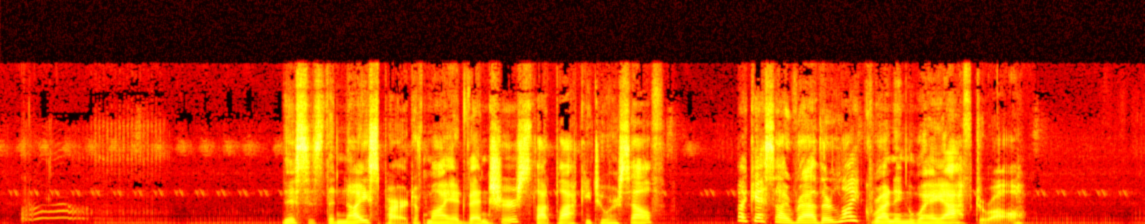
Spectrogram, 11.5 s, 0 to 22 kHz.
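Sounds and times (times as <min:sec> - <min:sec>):
cat purring contentedly while being stroked and having its ears rubbed: 0:00.0 - 0:11.4
cat short high tonal call: 0:00.2 - 0:01.0
speech: 0:02.8 - 0:06.7, 0:07.4 - 0:10.3.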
